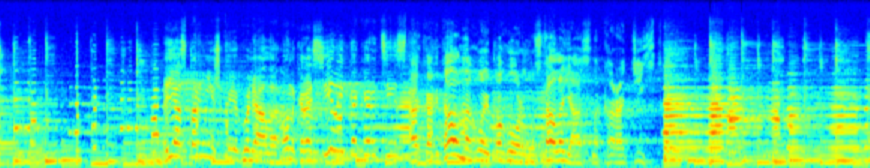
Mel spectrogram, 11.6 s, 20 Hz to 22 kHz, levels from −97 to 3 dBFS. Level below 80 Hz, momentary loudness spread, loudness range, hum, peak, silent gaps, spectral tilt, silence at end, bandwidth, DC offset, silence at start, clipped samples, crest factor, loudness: -56 dBFS; 10 LU; 3 LU; none; -8 dBFS; none; -4.5 dB/octave; 0 s; over 20 kHz; under 0.1%; 0 s; under 0.1%; 18 dB; -24 LUFS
